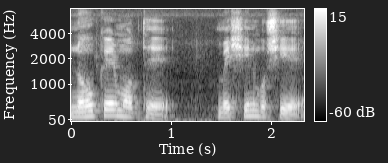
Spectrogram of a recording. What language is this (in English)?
Bangla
